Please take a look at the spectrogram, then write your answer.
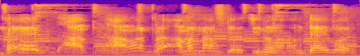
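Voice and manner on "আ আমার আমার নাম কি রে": normal talking voice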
